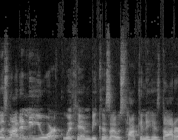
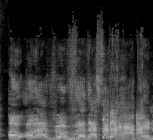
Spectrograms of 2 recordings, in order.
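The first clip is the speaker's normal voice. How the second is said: laughing ex; 5 semitones higher, slower than usual. Retold or imitated. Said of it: "ex answers the judge".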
